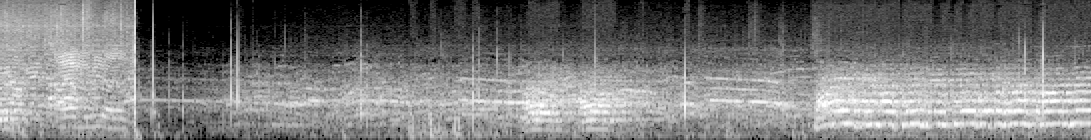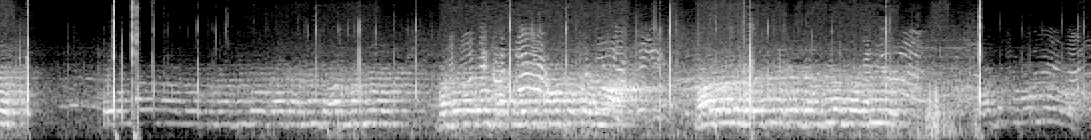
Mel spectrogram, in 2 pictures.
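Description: A man's voice shouting long, drawn-out slogans, each held on a steady pitch for two to three seconds, several times in a row from about eight seconds in. A few sharp clicks sound about twelve seconds in.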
